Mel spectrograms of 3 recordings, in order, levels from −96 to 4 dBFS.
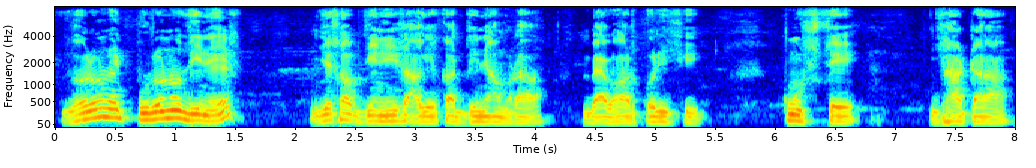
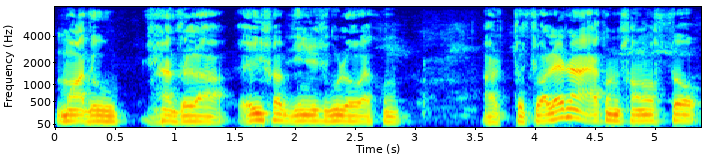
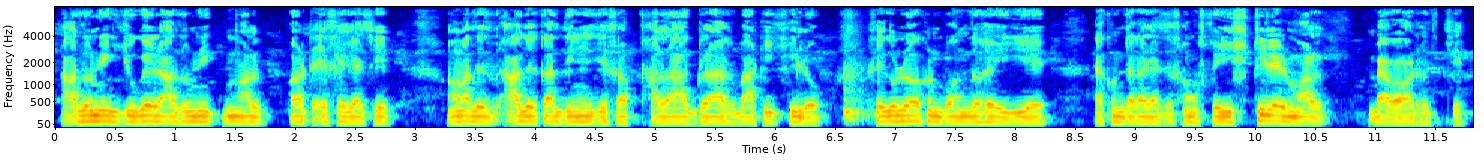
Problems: none marked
